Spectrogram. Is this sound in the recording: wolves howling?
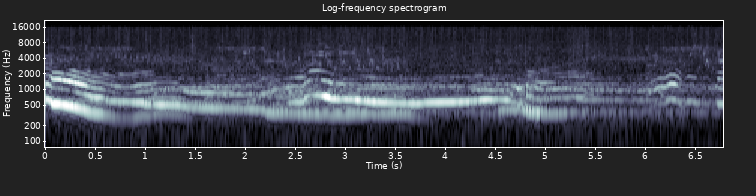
yes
